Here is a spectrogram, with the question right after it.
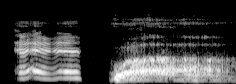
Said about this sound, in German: Und eigentlich, glaube ich, mag er vor allem den Schrei. Das Lied fängt an.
